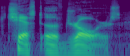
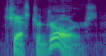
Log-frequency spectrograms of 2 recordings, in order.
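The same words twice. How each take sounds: First: The of is said clearly as a word. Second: The of is blended into chester drawers. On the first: The speaker calls it right. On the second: The speaker calls it wrong. "Closely aligned with this"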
